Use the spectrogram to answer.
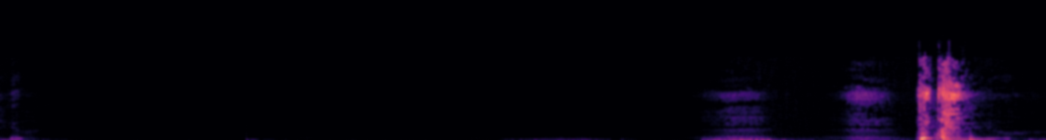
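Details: Long quiet stretch, then a soft inward breath and a sharp, loud sneeze near the end, from a woman with a bad, stuffy head cold.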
